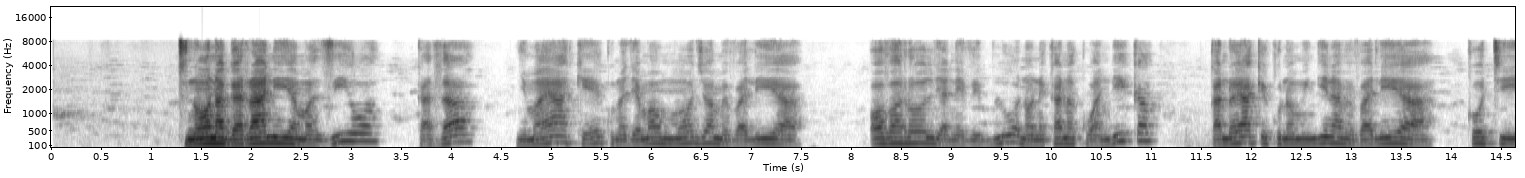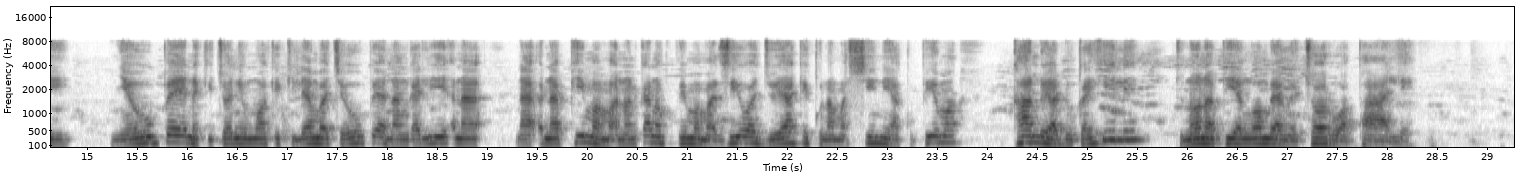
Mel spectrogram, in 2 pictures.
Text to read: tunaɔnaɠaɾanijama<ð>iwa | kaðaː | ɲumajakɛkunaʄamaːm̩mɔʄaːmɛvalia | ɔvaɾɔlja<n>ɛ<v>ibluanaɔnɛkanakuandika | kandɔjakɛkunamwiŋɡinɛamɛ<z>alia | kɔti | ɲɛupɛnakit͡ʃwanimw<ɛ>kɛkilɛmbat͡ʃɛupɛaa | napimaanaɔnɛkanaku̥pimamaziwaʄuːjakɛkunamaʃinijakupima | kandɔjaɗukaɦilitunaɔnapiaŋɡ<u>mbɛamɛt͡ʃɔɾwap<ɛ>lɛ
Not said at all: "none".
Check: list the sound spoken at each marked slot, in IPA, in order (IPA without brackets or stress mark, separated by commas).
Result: z, n, v, v, a, ɔ, a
